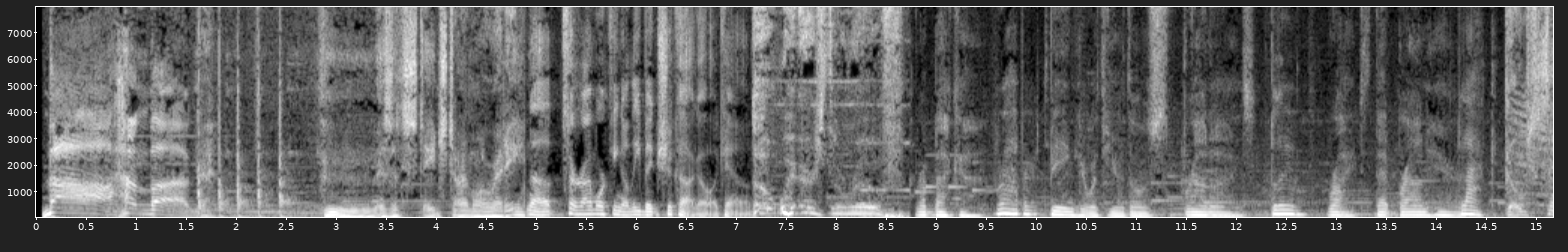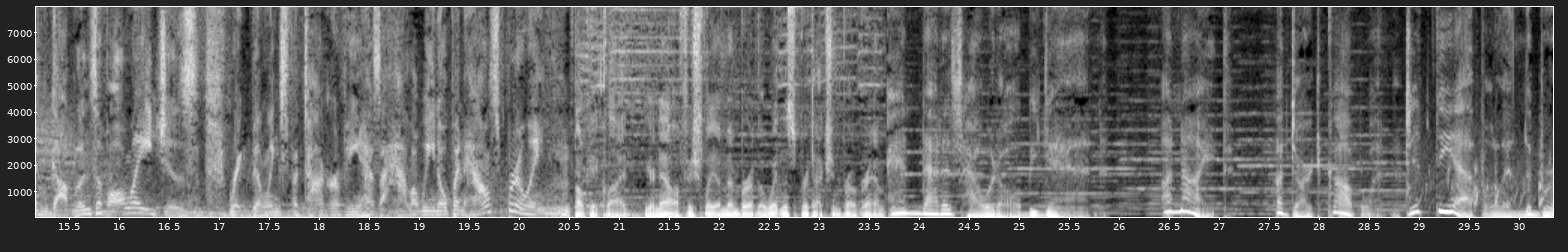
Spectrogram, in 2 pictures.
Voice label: Animation Character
